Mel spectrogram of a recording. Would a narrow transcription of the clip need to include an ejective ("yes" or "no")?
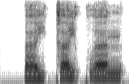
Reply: no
